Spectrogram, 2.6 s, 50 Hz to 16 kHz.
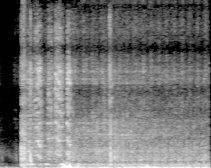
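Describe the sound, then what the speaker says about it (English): A rented 670cc island buggy's engine starts up and runs with a rough, throaty motor drone and a brief squeal, loud and close with no talking. "We rented a buggy. 670 cc's. It'll get us around the island nicely."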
